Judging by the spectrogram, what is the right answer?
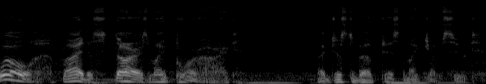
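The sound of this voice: Over faint background music, a man uses a put-on character voice, fairly low in pitch with big pitch swings, vocal fry, a slightly mellow tone and a fairly slow pace.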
